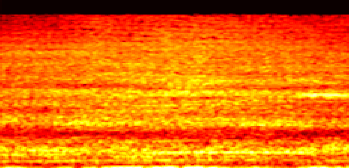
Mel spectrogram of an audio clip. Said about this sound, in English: Compare that to a reef with boat traffic.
